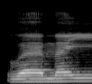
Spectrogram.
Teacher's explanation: Dengan gunah ditahan kemudian dimasukkan ke hidung juga. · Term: idgham biguna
